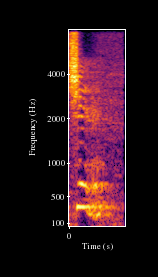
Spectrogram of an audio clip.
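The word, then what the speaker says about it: Qin: How would you pronounce this in English? Zing. Then, Chin.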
